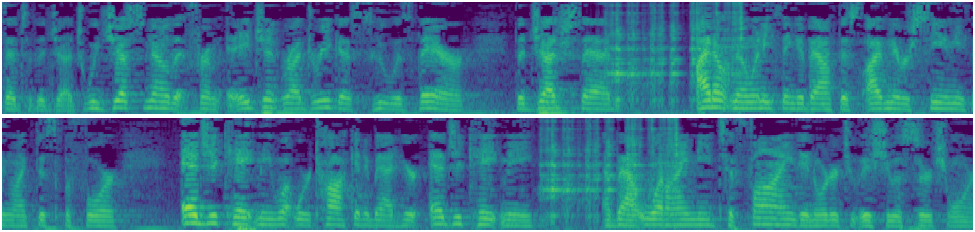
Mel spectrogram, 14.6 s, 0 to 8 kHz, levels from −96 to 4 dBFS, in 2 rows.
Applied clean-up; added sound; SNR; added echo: none; Dishes, pots, and pans; 8 dB; none.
